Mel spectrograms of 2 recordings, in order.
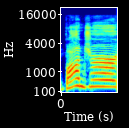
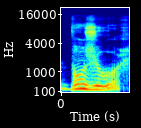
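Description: First: It is said with a heavy American accent. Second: It is said with a native French accent. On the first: The speaker calls it wrong. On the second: The speaker calls it right.

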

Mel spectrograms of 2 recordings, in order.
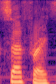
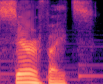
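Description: First: The middle syllable is dropped from the word. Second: The middle syllable is kept in the word. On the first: The speaker calls it wrong. "it's not Sephrites" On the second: The speaker calls it right. "It's Seraphites"

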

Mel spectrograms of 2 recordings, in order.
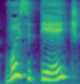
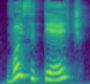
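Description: Both takes have the same delivery.

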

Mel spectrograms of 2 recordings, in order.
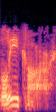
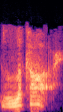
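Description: First: The first word is said with a long 'lee'. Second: The first word is said with a short French 'luh'. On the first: The speaker calls it wrong. "he mispronounced it" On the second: The speaker calls it right. "they called it Le Car"

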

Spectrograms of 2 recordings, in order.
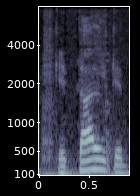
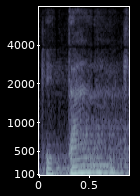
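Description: First: The voice sounds dry, with no added echo. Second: The voice sounds processed, with added reverb.

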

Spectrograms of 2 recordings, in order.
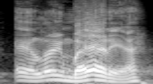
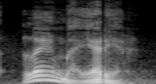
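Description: First: It sounds like a forceful, emphatic demand. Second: It sounds like a genuine questioning request. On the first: The speaker insists that the listener must pay. "Tapi kalau pakai tanya seru" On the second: The speaker is asking whether the listener will pay. "Lu pakai tanda tanya di belakangnya. Berarti lu nanya dong"

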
